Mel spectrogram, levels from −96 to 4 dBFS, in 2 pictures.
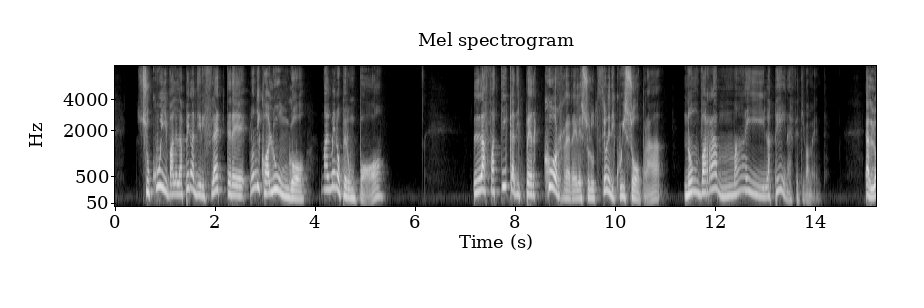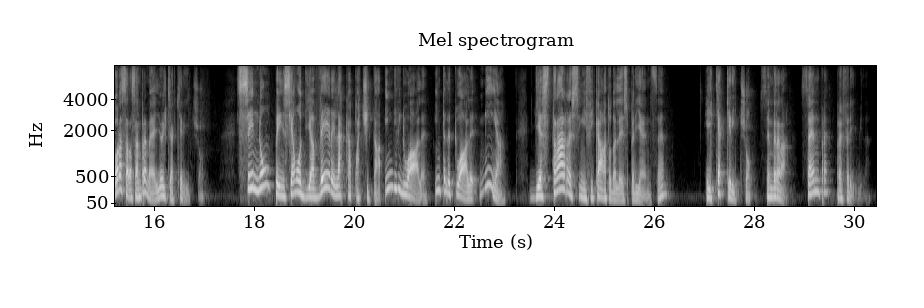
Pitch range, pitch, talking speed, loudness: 130-210 Hz, 155 Hz, 115 wpm, -21 LUFS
